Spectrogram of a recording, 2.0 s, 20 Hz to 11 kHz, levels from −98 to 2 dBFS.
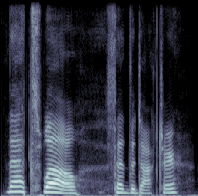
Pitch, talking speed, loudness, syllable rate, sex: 225 Hz, 150 wpm, -18 LUFS, 4.0 syllables/s, female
